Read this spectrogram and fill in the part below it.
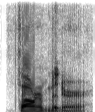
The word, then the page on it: thermidor: American English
